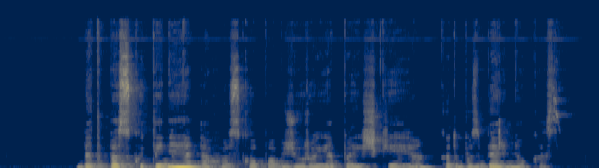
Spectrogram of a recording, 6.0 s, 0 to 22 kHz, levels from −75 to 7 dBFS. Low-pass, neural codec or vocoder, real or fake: 19.8 kHz; none; real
